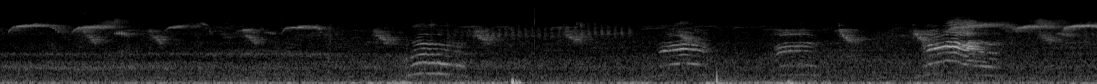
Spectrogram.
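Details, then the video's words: Chatty little red cat asking for love and attention, giving a run of short wavering meows in the second half, while thin high chirps, likely birds, sound through the background. "My talkative little red cat asks for attention and affection! Chatty kitten"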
